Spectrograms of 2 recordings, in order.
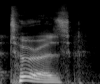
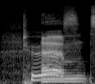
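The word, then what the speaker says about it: Törzs: Emma Touras. And I'm just going by the audiobook narrator's pronunciation of that name. But it's a T-U-R-Z-S. – Oh, it's like an U? – Like an umlaut O thing there.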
